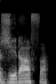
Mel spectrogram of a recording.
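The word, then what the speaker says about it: girafa: Lo que viene siendo la G se pronuncia igual que en español, excepto en Y y J, ¿sí? En este caso, la G es, se pronunciaría, esto se pronunciaría Y, y esto se pronunciaría J. Por ejemplo, la palabra jirafa, jirafa.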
